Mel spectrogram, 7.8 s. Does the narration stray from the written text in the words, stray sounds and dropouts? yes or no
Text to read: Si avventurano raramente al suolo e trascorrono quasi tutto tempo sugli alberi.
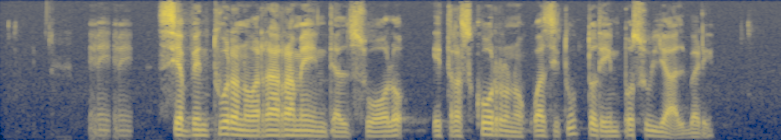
yes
